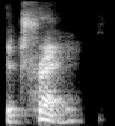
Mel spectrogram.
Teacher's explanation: So this occurs in onset and medial onset position in a word like betray. And so before R in onset clusters, Smith et al. Have noted that this stop, the alveolar stop, becomes a posterior affricate.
